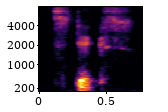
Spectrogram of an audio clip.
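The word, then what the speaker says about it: Styx: My name is Stixs, by the way. All right. Uh, it is spelled s t yx by the way.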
